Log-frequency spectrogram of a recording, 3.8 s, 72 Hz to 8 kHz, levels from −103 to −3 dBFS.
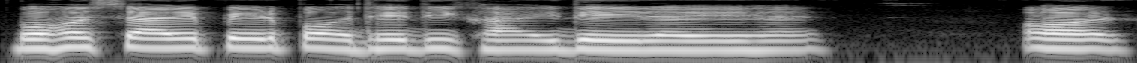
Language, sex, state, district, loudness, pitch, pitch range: Hindi, female, Chhattisgarh, Raipur, -16 LUFS, 205 Hz, 190-220 Hz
